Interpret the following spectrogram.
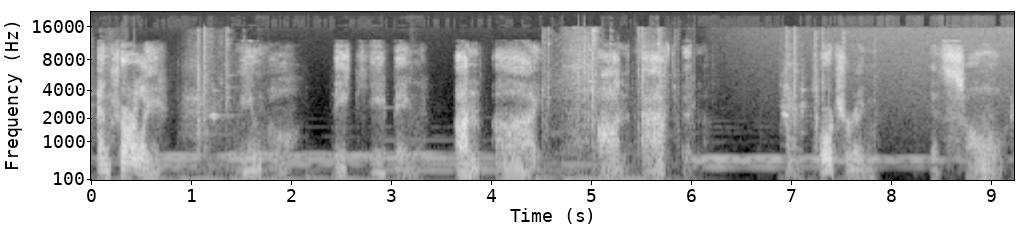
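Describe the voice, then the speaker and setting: A vengeful ghostly animatronic bear speaks in an unnaturally deep voice. Every word drags slowly with wide rises and falls in pitch. The grim cartoon spirit sounds menacing and otherworldly. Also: sing-song, vocal fry, music in the background, full character voice. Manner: slow, heavily lowered, drawn-out delivery. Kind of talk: fan animation voice acting.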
